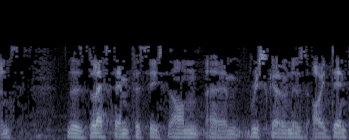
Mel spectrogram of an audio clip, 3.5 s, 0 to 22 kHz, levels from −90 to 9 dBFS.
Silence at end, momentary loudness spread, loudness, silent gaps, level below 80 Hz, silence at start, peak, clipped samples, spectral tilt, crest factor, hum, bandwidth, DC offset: 0 s; 10 LU; -35 LUFS; none; -60 dBFS; 0 s; -14 dBFS; under 0.1%; -3.5 dB/octave; 22 dB; none; 6 kHz; under 0.1%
